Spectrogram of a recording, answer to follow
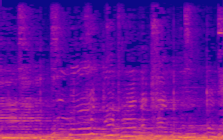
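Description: Live band playing dance music with a singing voice: keyboard, electric bass and electric guitar over a steady beat, with the lead vocal wavering and sliding between notes.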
